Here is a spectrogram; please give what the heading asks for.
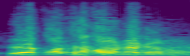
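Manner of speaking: sudden high shout at the crowd; loud challenge to the congregation; demanding shout. Real, not acted. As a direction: burst out loudly, demanding an answer. Preacher demands response from crowd.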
